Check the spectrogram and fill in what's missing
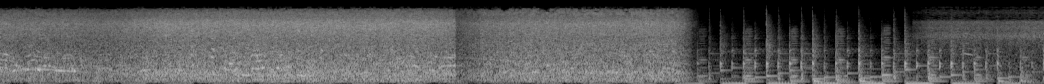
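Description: The Thirparappu waterfall, swollen after rain, roars with a loud, steady rush of falling water, then the sound shifts to a choppier broadband splashing nearer the torrent, with no voices.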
